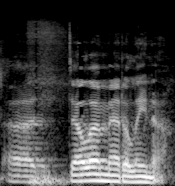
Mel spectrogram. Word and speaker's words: Della Maddalena: Della Maddalena.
